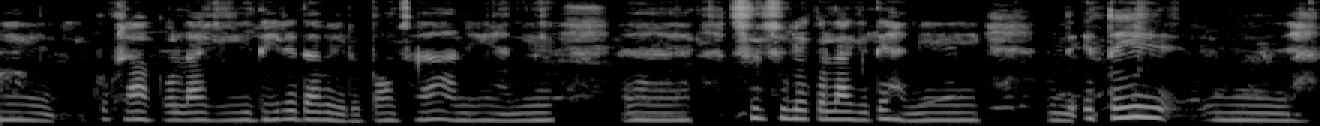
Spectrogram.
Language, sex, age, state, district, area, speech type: Nepali, female, 45-60, West Bengal, Alipurduar, rural, spontaneous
